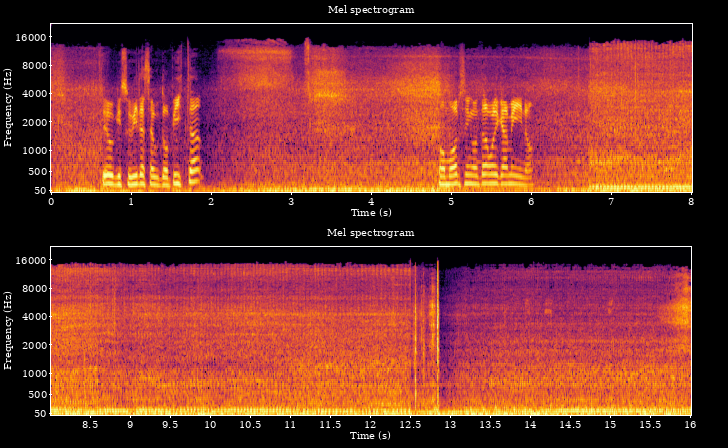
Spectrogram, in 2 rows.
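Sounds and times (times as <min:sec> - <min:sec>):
wind and road noise: 0:00.0 - 0:16.0
motorcycle engine running: 0:06.7 - 0:12.6.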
